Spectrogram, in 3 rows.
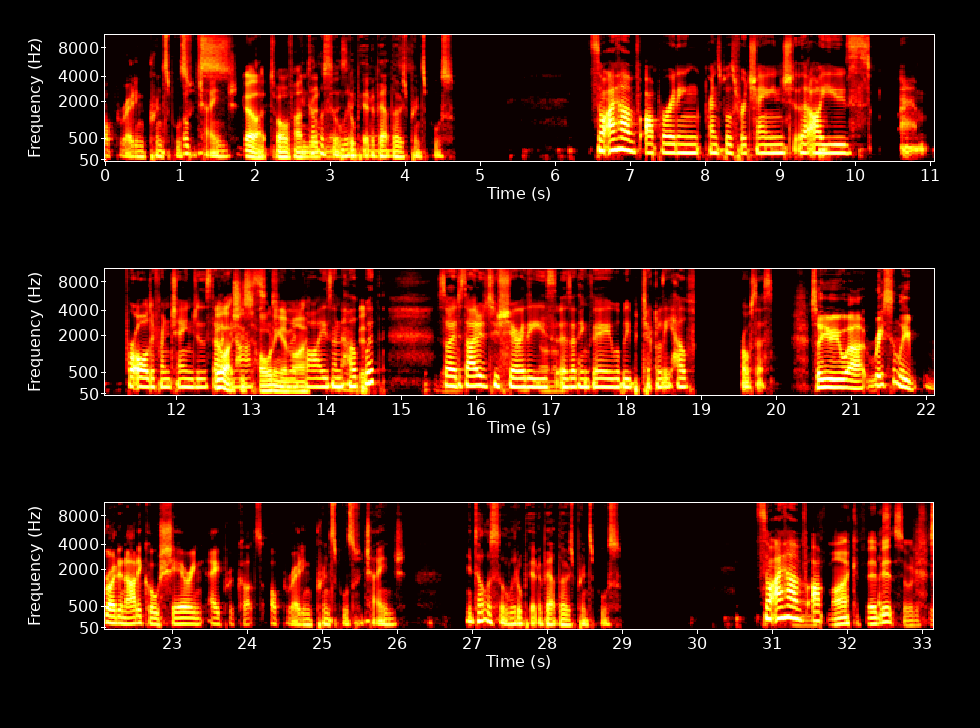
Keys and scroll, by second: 0.0-0.5 typing, 1.2 Return, 2.0-4.3 typing, 6.8-8.0 typing, 9.2 typing, 12.3 super+e, 13.7 super+,, 17.8 Delete, 17.9-19.4 typing, 21.6 typing, 23.8 BackSpace, 25.4 f, 27.0 Delete, 27.6 F8, 30.7 F7.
